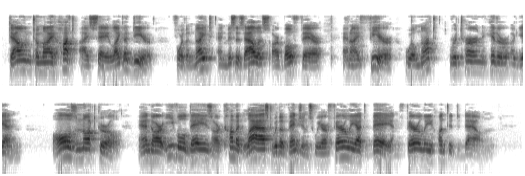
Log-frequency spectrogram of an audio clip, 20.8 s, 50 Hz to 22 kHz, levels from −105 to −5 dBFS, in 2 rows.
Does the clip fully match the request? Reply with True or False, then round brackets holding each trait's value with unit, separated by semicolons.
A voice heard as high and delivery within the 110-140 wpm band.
False (175 Hz; 135 wpm)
